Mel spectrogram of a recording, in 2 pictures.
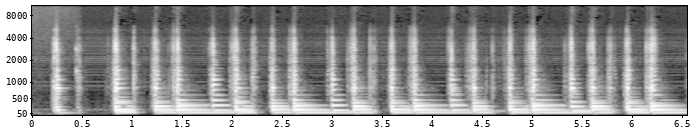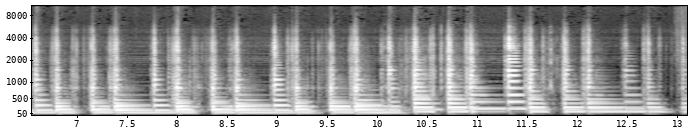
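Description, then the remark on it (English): A blues song in a boogie shuffle rhythm, with loud, distorted guitar chugging in a rolling, swung rhythm and sharp repeated attacks marking a clear, danceable beat; no voices. “This particular rhythm is called a boogie shuffle.”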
